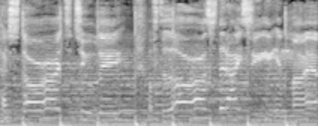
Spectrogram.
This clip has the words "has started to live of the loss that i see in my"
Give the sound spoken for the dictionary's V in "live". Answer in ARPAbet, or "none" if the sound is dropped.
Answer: none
